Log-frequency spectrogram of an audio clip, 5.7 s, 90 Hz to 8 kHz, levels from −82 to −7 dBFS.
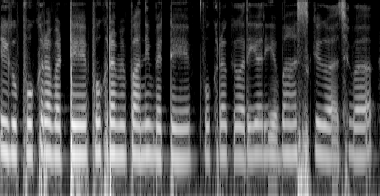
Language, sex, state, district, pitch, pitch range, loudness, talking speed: Bhojpuri, female, Bihar, Muzaffarpur, 225 Hz, 220-235 Hz, -22 LUFS, 145 wpm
